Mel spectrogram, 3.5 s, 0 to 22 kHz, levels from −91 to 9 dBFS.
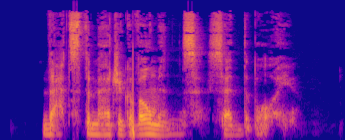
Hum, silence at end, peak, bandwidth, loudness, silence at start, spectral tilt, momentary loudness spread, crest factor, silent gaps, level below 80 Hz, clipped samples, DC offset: none; 0.5 s; 0 dBFS; 17 kHz; -15 LUFS; 0.45 s; -2.5 dB/octave; 15 LU; 18 dB; none; -56 dBFS; under 0.1%; under 0.1%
